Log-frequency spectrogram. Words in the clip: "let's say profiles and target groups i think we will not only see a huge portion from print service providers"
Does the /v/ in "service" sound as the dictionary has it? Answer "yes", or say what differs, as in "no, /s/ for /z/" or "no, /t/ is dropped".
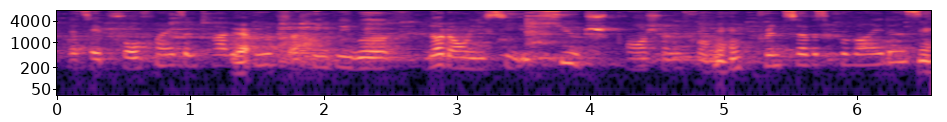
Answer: yes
